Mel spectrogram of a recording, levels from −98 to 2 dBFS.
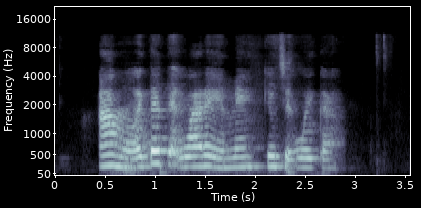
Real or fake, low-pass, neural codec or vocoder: fake; 10.8 kHz; codec, 44.1 kHz, 2.6 kbps, DAC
